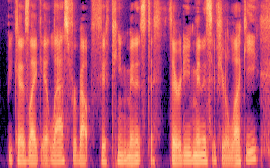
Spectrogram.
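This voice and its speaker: Dry and close with no echo, a man speaks in an ordinary speaking voice at medium pitch with fairly even intonation. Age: 30s. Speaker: cannabis patient, software developer. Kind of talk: casual interview.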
